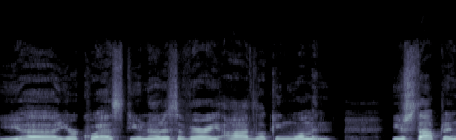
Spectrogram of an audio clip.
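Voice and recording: Behind the speaker, the background is quiet. The text is read aloud in a natural voice.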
